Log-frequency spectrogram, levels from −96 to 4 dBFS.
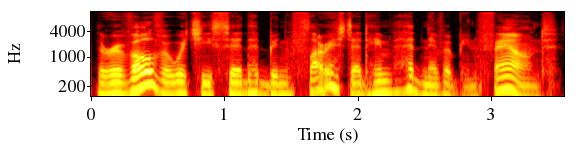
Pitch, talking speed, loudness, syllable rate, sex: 130 Hz, 235 wpm, -20 LUFS, 5.5 syllables/s, male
